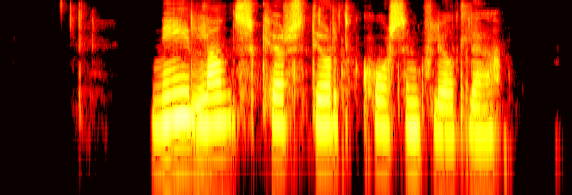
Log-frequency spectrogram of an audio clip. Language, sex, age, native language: Icelandic, female, 30-39, Icelandic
